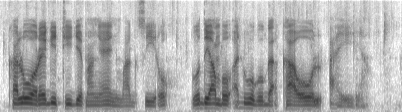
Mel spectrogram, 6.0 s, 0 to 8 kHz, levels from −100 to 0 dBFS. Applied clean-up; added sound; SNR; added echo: neural separator model SepFormer DNS4.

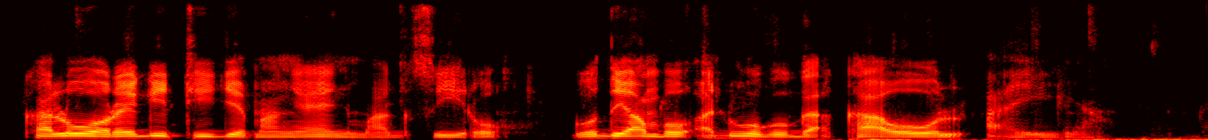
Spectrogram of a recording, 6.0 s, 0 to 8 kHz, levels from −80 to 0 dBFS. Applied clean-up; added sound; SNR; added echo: neural mask model Resemble Enhance denoiser.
